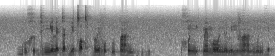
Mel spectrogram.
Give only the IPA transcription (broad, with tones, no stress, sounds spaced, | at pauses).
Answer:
b ṵ˥ x ɯ˧ ɡ ɛ̤˥ ɲ e˧ l ɛ̰˥ ɡ a˧ ɡ͡b e˥ d͡z ɛ̰˧ dˤ ɛ̤˩ ɡ͡b u˧ e̯ v o̰˧ k͡p ṵ˥ p ãː˩ ɲ ḭ˩ ɡ ɓ i̤˥ | x õ˥ ɲ ɛ̰˧ k͡p ɛ̃˥ m oː˧ n ɯ˩ l iː˥ v ãː˩ ŋ͡m ũ˧ n e̤˥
